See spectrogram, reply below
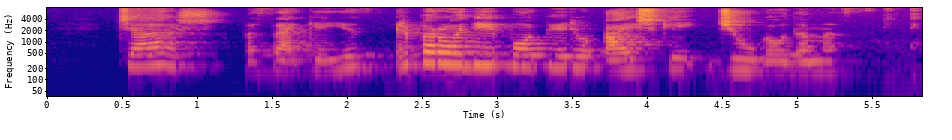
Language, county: Lithuanian, Utena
